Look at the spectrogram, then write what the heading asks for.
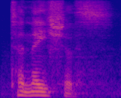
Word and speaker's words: tenacious: their most popular song tenacious tenacious the stresses on the second syllable nay tenacious this describes someone who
